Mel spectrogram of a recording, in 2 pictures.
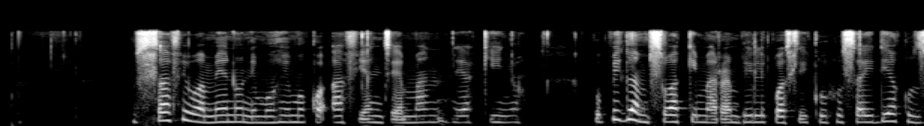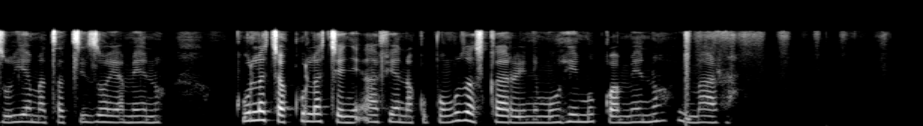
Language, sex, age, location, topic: Swahili, female, 25-35, Nairobi, health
